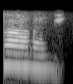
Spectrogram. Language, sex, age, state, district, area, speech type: Tamil, female, 30-45, Tamil Nadu, Tiruvallur, urban, conversation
